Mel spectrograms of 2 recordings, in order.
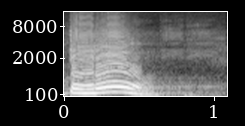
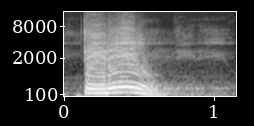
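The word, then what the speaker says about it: τηρέω: La palabra guardar es la palabra tereo, con acento en la segunda E, tereo.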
